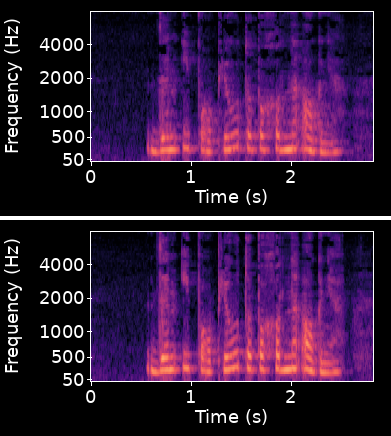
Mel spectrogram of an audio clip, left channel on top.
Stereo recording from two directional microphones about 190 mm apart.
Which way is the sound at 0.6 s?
50° right (ahead or behind).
